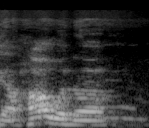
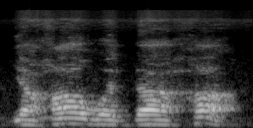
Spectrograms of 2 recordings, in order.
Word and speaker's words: Yahawada: For example, if the da and the ha didn't connect, then this wouldn't be Yahawada, it would be Yahawadaha, okay?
